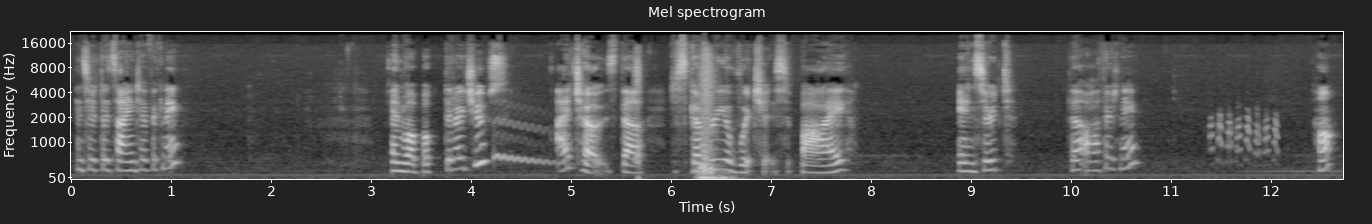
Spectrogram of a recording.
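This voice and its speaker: Her voice a little high and animated, a tarantula keeper talks slowly to her camera, pausing often. The casual, scripted chat is playful, full of questions she puts to herself and then answers, with slight noise in the background.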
